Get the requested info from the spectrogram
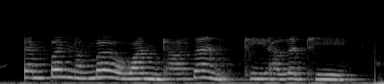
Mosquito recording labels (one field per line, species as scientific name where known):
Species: no mosquito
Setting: cup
